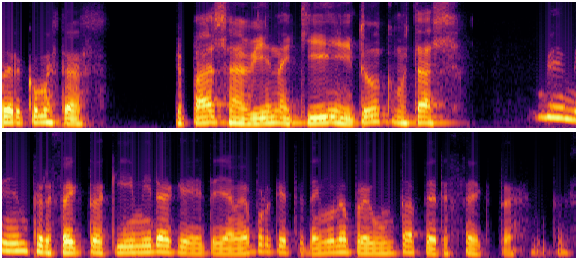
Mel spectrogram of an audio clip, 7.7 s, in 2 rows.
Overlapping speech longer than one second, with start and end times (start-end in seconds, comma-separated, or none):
none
